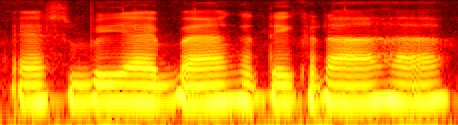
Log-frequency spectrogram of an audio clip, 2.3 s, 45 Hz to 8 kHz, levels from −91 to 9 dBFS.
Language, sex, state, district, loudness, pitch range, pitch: Hindi, male, Bihar, Patna, -14 LUFS, 120-125 Hz, 125 Hz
